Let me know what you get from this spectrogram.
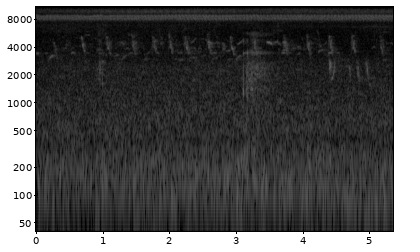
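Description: Faint outdoor ambience by a pond: a small bird chirps continually in short, high notes, several a second, over a steady high whine and soft low background noise.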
